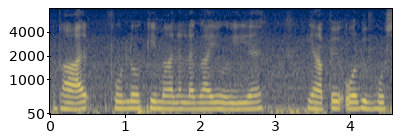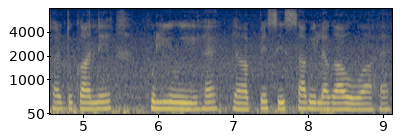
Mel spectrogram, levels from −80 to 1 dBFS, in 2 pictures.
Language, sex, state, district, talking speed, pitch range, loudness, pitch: Hindi, female, Haryana, Rohtak, 160 wpm, 175-190 Hz, -18 LUFS, 180 Hz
